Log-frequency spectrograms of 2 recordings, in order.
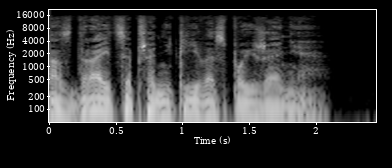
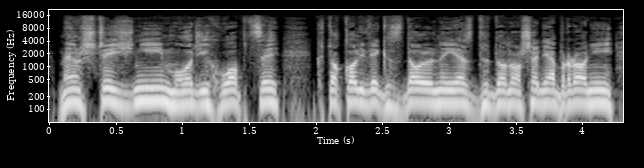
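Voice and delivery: louder, higher royal command ringing out; commanding king; 6 semitones higher, 5 dB louder than usual. A narrator's reading. King Theoden ordering the muster, loud and commanding. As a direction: rouse the city to arms.

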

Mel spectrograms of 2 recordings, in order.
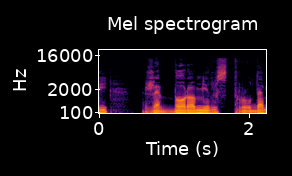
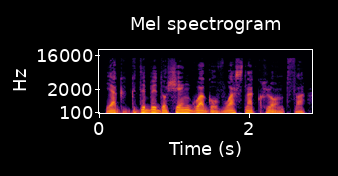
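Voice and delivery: plain reading voice

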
